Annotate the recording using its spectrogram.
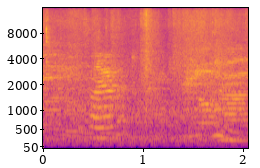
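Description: Women's voices talking indistinctly, with a brief click about a second in.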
